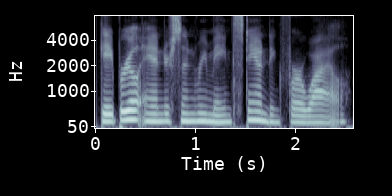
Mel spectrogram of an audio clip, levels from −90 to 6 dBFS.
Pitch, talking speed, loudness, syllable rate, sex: 195 Hz, 160 wpm, -17 LUFS, 5.6 syllables/s, female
